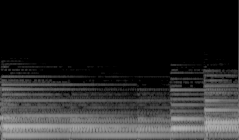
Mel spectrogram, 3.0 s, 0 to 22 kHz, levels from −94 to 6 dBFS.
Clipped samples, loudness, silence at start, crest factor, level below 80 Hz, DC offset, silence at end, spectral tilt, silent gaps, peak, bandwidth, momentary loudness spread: under 0.1%; -33 LUFS; 0 s; 16 dB; -64 dBFS; under 0.1%; 0 s; -9 dB/octave; none; -16 dBFS; 4 kHz; 9 LU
